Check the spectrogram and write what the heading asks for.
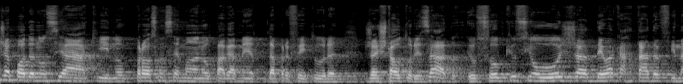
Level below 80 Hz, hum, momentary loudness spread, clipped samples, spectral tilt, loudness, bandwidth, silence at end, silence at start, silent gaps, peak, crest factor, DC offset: -62 dBFS; none; 5 LU; under 0.1%; -5 dB/octave; -21 LUFS; 17 kHz; 0 s; 0 s; none; -4 dBFS; 18 dB; under 0.1%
